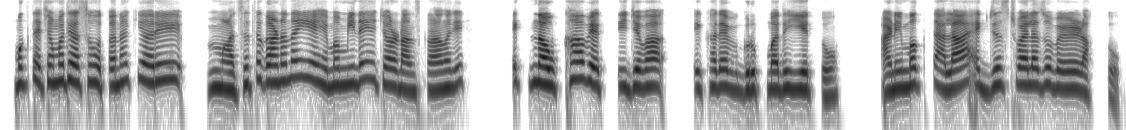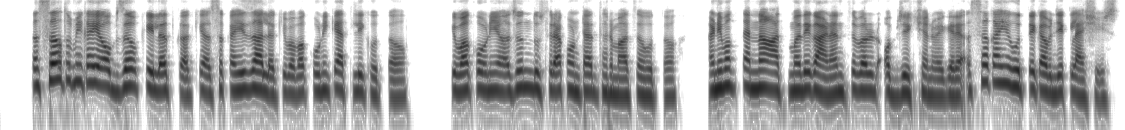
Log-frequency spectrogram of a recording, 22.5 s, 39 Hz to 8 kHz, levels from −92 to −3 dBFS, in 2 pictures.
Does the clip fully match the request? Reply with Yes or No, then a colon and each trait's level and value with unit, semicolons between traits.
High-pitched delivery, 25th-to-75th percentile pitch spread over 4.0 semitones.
Yes: high, 210 Hz; average, 4.5 semitones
